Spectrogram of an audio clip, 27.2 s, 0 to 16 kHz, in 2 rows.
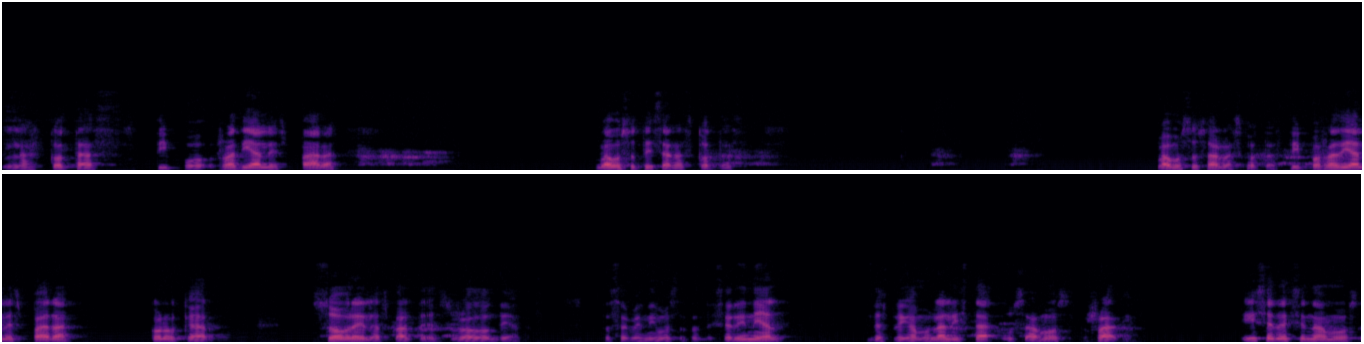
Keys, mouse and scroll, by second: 21.5 click, 24.0 click.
